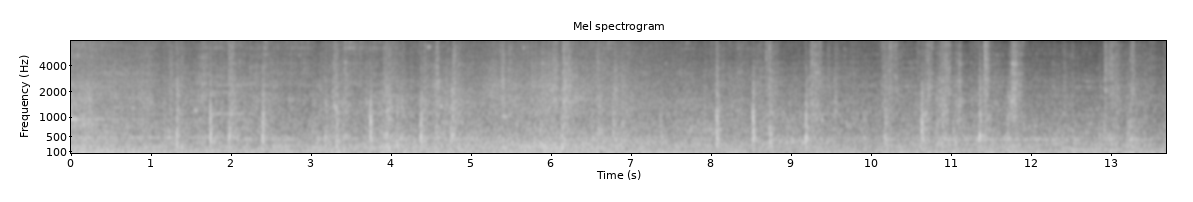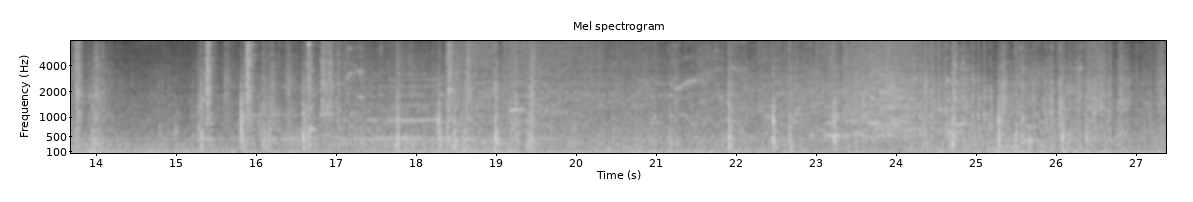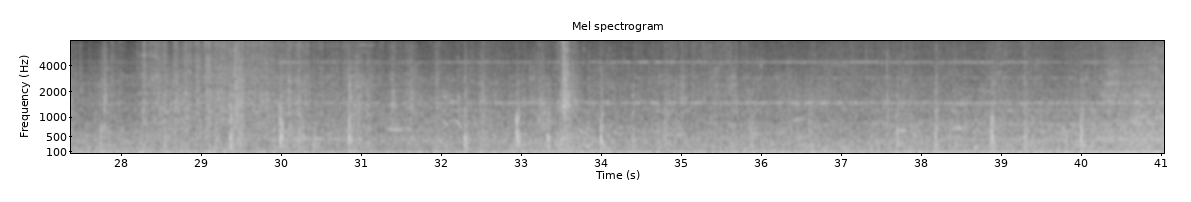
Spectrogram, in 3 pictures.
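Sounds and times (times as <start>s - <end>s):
train rumble: 0.0s - 41.0s
train wheels clicking over rail joints: 0.2s - 40.3s
wheel squeals: 15.9s - 19.9s, 20.9s - 26.6s, 29.6s - 41.0s.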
